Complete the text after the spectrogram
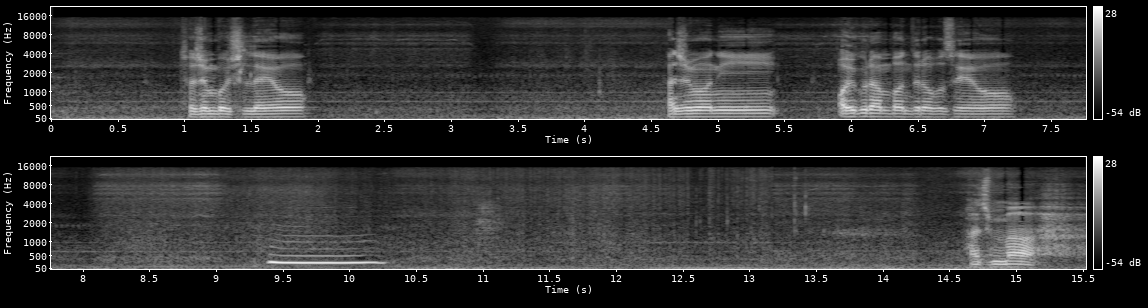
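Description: A man speaks calmly and gently nearby.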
